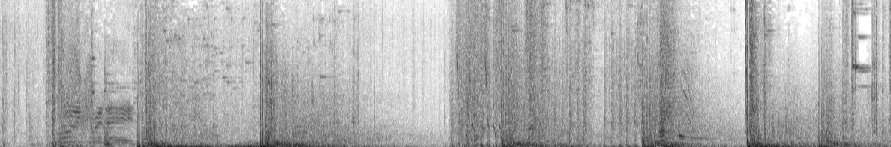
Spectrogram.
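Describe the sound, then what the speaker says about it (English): A grenade explodes amid a firefight in Call of Duty: Modern Warfare, with loud repeated blasts and bursts of gunfire coming in heavy waves separated by brief lulls, while voices speak over the action. "Throwing grenade!"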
